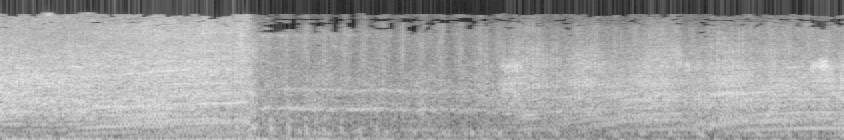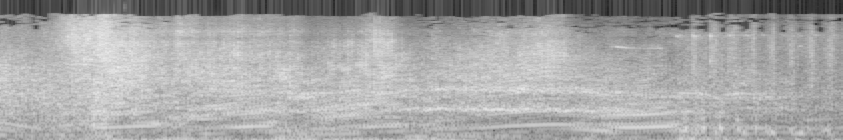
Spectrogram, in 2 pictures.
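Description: Dodge Challenger muscle car doing a burnout and donuts: the engine revs under a deep rumble while the tyres squeal in a wavering pitch. It is loudest about halfway through.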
